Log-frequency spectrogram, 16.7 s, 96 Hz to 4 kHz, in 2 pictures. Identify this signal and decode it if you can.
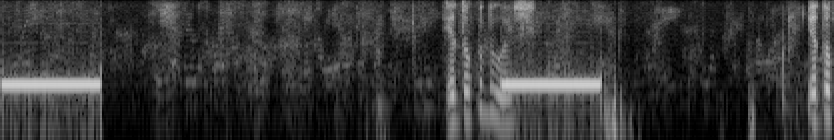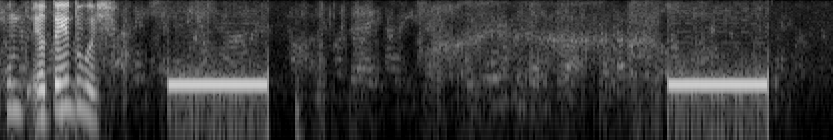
Ringback tone (Europe, 425 Hz), with speech.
